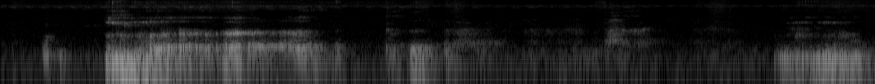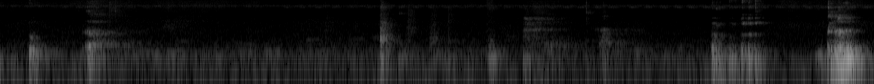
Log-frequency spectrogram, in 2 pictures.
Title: Another black and white burping video lol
